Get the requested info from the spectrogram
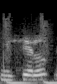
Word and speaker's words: Michelle: Men det er stadigvæk fransk, og det udtales Michelle, uanset hvad.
